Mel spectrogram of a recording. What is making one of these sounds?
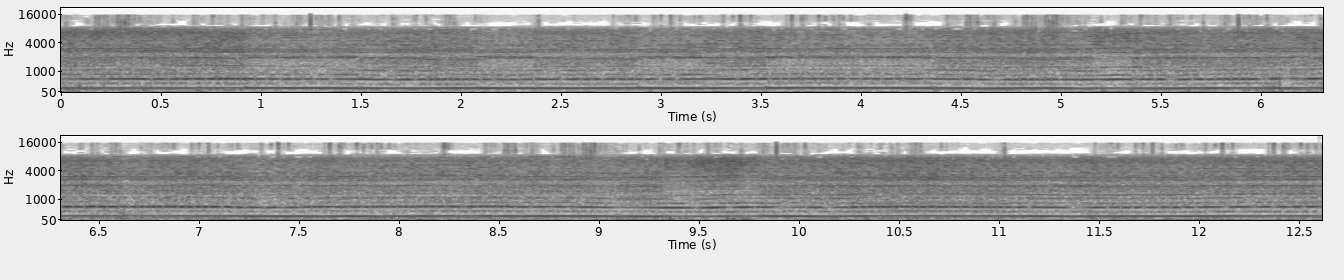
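A small drone's motors whine steadily at idle close by.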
